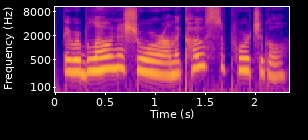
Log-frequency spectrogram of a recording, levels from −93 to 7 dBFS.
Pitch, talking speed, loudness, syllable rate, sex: 255 Hz, 230 wpm, -16 LUFS, 6.5 syllables/s, female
